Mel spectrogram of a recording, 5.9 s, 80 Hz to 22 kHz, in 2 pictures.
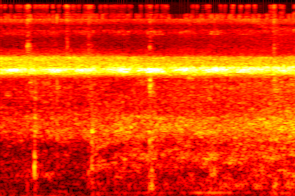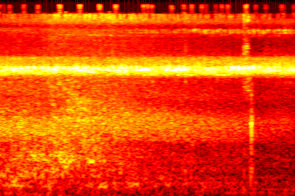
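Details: Crickets chirping up close in Dobbs Ferry, New York, on August 19, 2025: a steady, high, unbroken shrill trill holds through the whole stretch, over a soft low rumble and a few faint clicks.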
